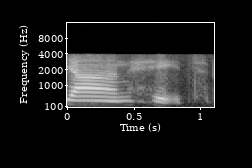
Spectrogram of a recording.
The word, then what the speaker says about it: Jahn Haight: Lisa Jahn Haight or Jahn Haight? Am I saying your name right, Lisa? – It's Jahn Haight.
